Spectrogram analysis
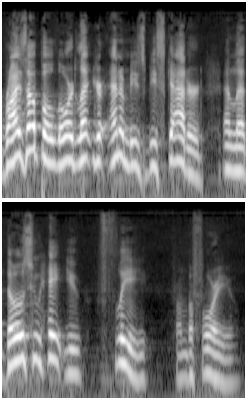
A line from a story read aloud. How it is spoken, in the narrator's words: Moses would shout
